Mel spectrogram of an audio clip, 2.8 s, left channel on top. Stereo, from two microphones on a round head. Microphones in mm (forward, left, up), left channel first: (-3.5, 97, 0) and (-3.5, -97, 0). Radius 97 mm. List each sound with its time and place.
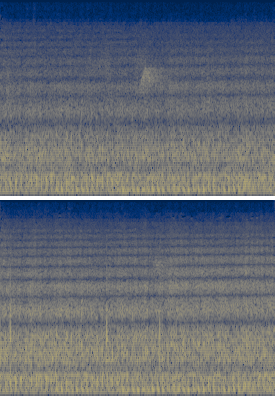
0.0 s a helicopter: 45° right (ahead or behind); by 2.8 s 50° right (ahead or behind)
